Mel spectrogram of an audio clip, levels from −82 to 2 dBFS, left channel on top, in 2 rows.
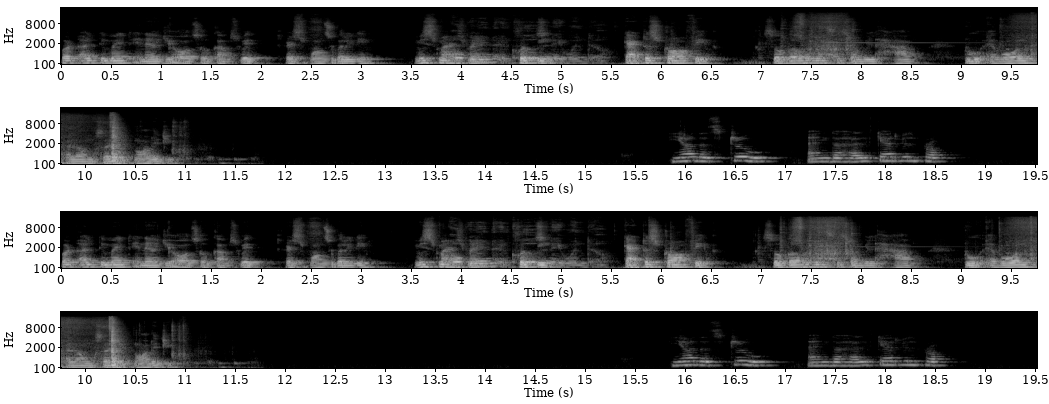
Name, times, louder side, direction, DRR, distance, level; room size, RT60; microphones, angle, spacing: voice 1, 0.0-1.9 2.2-3.1 3.5-4.3 4.6-4.9 5.6-6.4 7.0-8.5 9.0-10.9, equal, 30° right, 0 dB, 0.6 m, -29 dB
sound 1, 2.0-2.1 2.5-2.6 3.5-6.6 7.0-8.3 9.1-11.3 11.6-11.7, right 1 dB, 75° right, 0.7 m, -31 dB
voice 2, 15.9-16.8 17.2-18.5, left 2 dB, 50° left, 4 dB, 0.5 m, -37 dB
2.9 x 2.3 x 2.2 m, 0.37 s
head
